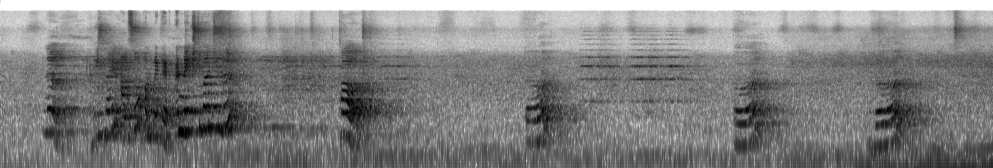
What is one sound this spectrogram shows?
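A woman speaks clearly and calls out short sounds one at a time, close by.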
